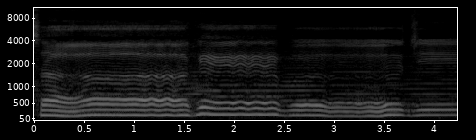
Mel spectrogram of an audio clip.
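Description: Gurbani kirtan: a male voice singing long, ornamented held notes with a wavering pitch, over a harmonium, in three phrases with short breaks between them.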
